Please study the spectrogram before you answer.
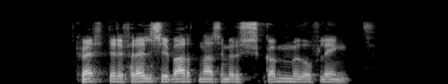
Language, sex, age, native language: Icelandic, male, 20-29, Icelandic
